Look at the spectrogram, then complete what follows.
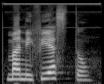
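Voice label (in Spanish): "manifiesto", Spanish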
